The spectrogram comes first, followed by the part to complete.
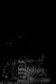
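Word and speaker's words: パン: Portuguese also probably introduced the word pan or Pawn is the authentic pronunciation Pond just means bread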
